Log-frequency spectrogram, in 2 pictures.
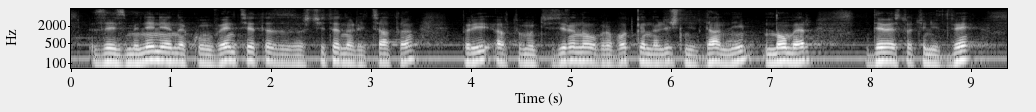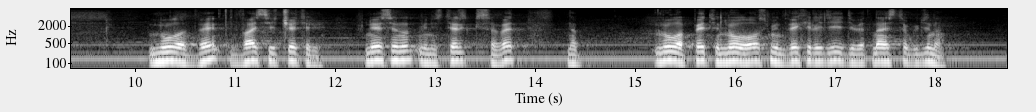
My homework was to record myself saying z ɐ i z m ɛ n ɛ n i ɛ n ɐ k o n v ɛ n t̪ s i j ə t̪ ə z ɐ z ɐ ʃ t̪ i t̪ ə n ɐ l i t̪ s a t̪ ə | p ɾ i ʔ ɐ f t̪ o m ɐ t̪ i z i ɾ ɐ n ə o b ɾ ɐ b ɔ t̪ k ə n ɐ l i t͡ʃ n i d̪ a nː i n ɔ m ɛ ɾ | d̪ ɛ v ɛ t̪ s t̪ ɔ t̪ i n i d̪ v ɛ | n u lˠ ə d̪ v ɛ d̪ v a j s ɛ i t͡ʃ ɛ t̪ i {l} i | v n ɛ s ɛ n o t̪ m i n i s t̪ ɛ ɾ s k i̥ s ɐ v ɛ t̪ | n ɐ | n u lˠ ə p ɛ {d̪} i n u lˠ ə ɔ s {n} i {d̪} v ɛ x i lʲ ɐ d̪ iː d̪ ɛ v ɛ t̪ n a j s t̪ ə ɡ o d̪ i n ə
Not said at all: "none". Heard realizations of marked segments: ɾ, t̪, m, d̪

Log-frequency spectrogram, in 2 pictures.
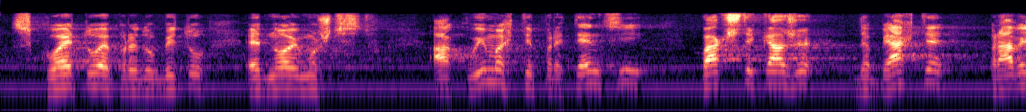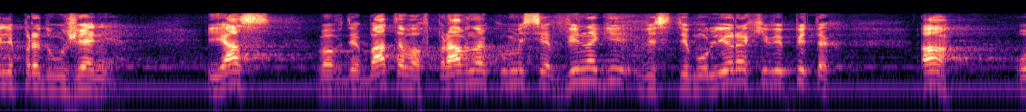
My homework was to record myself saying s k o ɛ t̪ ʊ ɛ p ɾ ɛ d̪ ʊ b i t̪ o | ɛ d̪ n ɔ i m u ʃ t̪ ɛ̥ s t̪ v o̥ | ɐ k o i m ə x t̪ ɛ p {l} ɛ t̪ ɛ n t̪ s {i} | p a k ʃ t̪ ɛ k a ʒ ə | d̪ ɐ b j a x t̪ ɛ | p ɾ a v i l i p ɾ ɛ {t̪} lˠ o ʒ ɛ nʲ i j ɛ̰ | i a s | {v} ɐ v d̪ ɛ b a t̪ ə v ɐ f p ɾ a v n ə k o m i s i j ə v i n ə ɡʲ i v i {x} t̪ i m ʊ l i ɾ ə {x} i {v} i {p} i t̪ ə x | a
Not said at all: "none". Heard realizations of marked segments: ɾ, iː, d̪, v, s, x, v, p

